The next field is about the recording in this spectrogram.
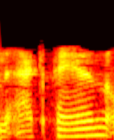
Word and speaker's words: Akpan: My name is Sikon Akpan, or at least that's how I pronounce it. It's spelled N-S-I-K-A-N. Last name A-K-P, like in Paul, A-N.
